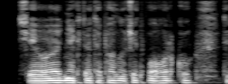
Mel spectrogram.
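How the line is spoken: Anxious whisper. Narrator (Russian): тревожно прошептал он сам

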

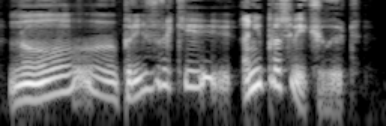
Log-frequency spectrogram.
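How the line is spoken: Mumbling. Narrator (Russian): промямлил Гарри

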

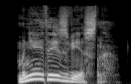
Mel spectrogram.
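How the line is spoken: Calm. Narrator (Russian): спокойно кивнул я

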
